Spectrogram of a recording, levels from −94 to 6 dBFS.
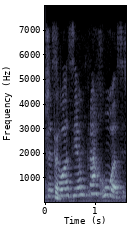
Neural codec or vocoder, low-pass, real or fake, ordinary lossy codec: none; 7.2 kHz; real; none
